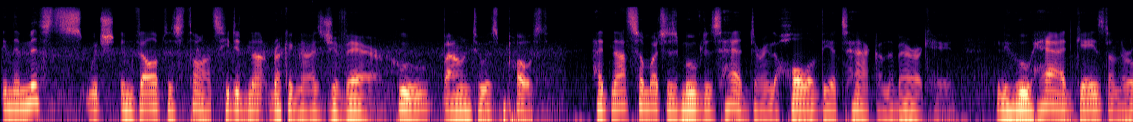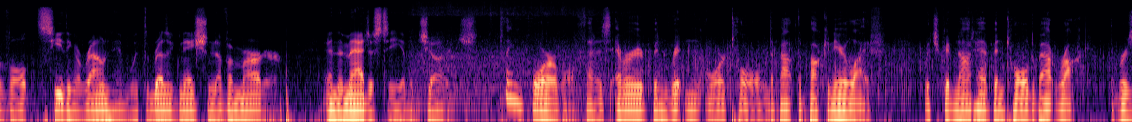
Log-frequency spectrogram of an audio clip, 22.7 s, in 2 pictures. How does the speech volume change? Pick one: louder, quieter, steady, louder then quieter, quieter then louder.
steady.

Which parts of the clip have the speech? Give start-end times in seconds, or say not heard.
0.0-22.6.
